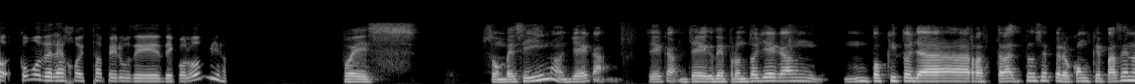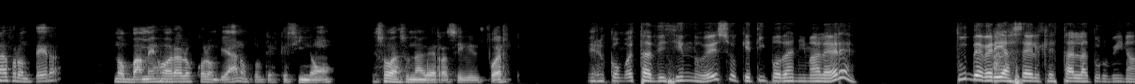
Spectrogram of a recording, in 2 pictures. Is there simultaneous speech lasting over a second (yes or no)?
no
